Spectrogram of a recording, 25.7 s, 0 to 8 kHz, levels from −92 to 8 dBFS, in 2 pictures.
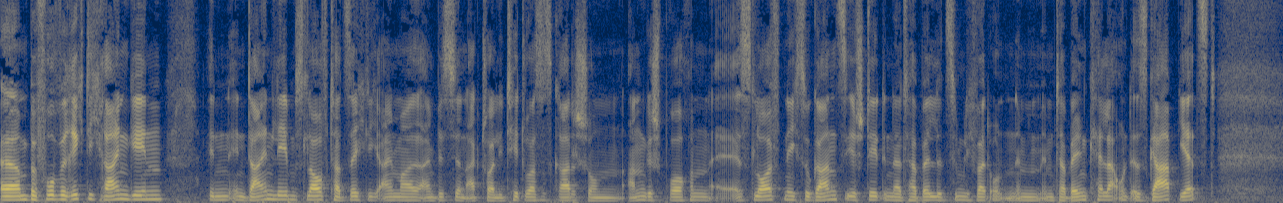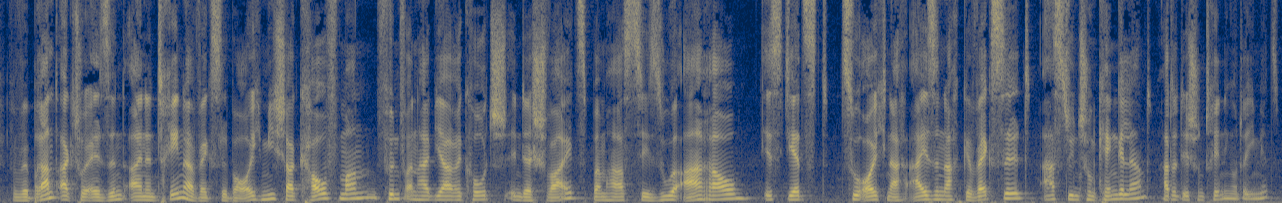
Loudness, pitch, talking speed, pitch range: -20 LUFS, 140 Hz, 180 wpm, 125-155 Hz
